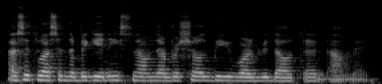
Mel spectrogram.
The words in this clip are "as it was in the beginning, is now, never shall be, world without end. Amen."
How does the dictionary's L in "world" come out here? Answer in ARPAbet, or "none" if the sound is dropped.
none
